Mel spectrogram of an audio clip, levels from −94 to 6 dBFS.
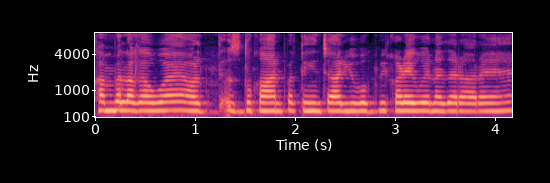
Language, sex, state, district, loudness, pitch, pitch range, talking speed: Hindi, female, Chandigarh, Chandigarh, -14 LUFS, 245 Hz, 235-245 Hz, 260 wpm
